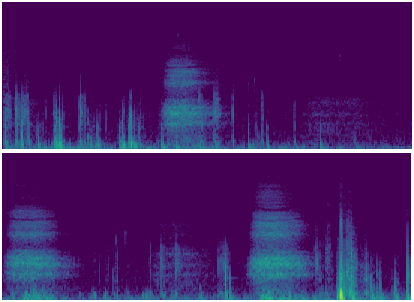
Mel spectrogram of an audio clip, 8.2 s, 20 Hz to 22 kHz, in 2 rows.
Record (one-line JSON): {"exhalation_length": "8.2 s", "exhalation_amplitude": 10852, "exhalation_signal_mean_std_ratio": 0.16, "survey_phase": "beta (2021-08-13 to 2022-03-07)", "age": "45-64", "gender": "Male", "wearing_mask": "No", "symptom_cough_any": true, "symptom_sore_throat": true, "symptom_onset": "2 days", "smoker_status": "Never smoked", "respiratory_condition_asthma": false, "respiratory_condition_other": false, "recruitment_source": "REACT", "submission_delay": "3 days", "covid_test_result": "Negative", "covid_test_method": "RT-qPCR", "influenza_a_test_result": "Negative", "influenza_b_test_result": "Negative"}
